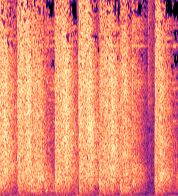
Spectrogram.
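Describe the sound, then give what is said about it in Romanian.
A volley of gunfire fired on command: a rapid run of loud, sharp cracks, about seven or eight in quick succession, each bursting with harsh noise that rolls into the next. No voices are heard. “La comanda mea, descărca o salvă. Atențiune. Foc!”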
